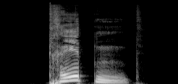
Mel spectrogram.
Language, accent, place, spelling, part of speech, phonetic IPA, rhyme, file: German, Germany, Berlin, tretend, verb, [ˈtʁeːtn̩t], -eːtn̩t, De-tretend.ogg
- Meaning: present participle of treten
